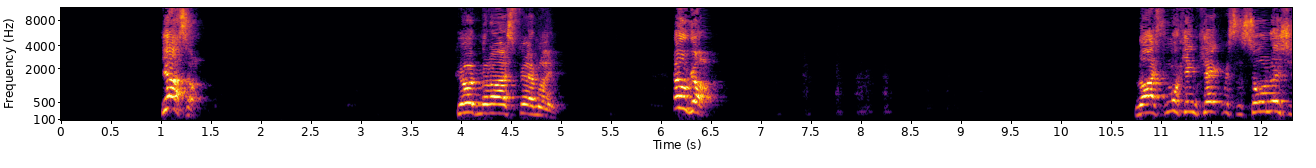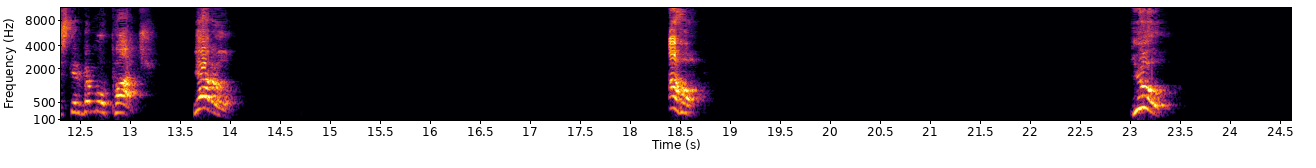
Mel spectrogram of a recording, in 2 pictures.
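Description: A man speaks calmly in short bursts, close by.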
